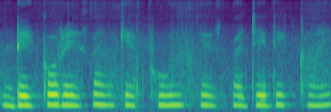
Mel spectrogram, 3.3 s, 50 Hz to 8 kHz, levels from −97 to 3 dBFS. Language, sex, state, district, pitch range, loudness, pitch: Chhattisgarhi, female, Chhattisgarh, Sukma, 250-260 Hz, -18 LUFS, 255 Hz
